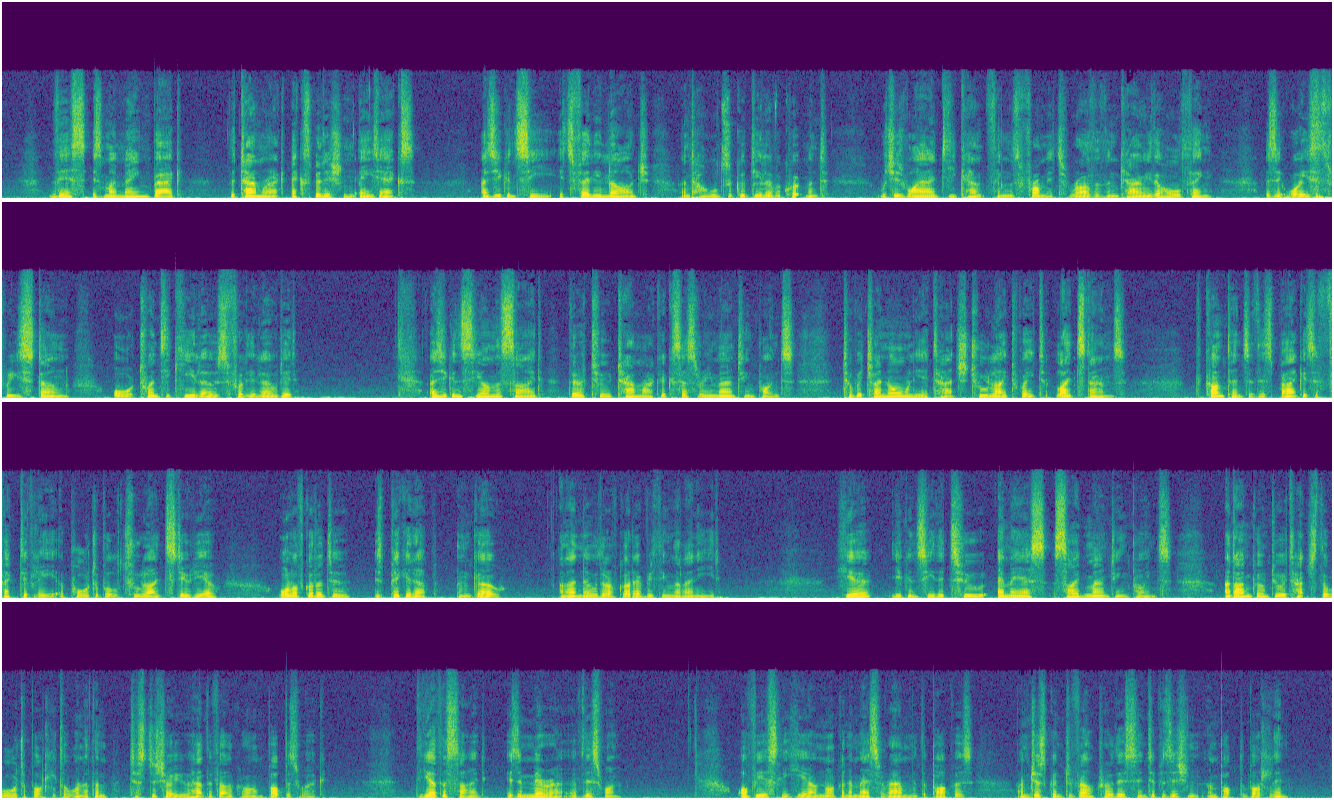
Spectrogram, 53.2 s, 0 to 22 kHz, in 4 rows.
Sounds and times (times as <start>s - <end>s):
Speech: 0.5s - 4.2s, 4.8s - 16.3s, 17.4s - 24.6s, 25.2s - 28.8s, 29.4s - 33.8s, 35.0s - 43.2s, 44.0s - 46.2s, 47.2s - 52.8s.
